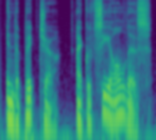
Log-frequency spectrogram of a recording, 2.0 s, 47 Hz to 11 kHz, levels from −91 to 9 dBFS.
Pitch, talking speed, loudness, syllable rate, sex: 100 Hz, 245 wpm, -17 LUFS, 6.2 syllables/s, male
